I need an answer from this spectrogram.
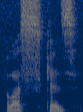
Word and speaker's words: Velasquez: Oh, by the way, Velasquez is pronounced Velasquez. The K, the Q-U-E-K, is pronounced like a K in Spanish.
